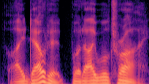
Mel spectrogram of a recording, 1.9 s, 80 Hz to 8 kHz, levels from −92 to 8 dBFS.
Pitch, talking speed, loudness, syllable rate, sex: 95 Hz, 225 wpm, -16 LUFS, 4.5 syllables/s, male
